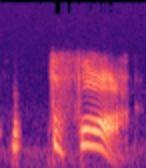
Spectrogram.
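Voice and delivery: a high, disbelieving cry; can't believe he went to work; incredulous. Real, not acted. Podcast host baffled by the movie, incredulous.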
